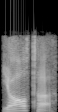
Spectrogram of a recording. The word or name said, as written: Yalta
